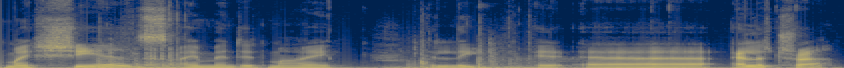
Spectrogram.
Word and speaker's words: Elytra: I mended my shears, I mended my Elytra, that's it, Elytra, that's how you pronounce that.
